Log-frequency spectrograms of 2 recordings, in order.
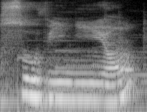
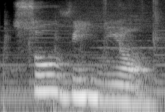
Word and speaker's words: Sauvignon: El sonido on, como Sauvignon, es cuando encontramos la letra O y la letra N juntas. Sauvignon. Acá realmente es la boca bien redonda.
